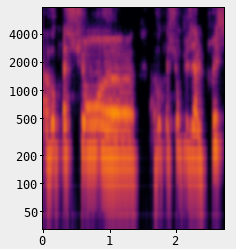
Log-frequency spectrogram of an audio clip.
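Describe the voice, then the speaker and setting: Fairly even intonation marks this woman's speech. Her pitch is fairly high. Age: 50s. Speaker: nonprofit president, business creation advisor. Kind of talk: conference talk. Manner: hesitant, many fillers.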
